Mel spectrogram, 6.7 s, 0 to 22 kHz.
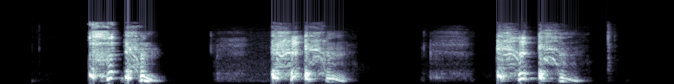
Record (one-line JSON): {"three_cough_length": "6.7 s", "three_cough_amplitude": 30421, "three_cough_signal_mean_std_ratio": 0.4, "survey_phase": "beta (2021-08-13 to 2022-03-07)", "age": "45-64", "gender": "Male", "wearing_mask": "No", "symptom_none": true, "smoker_status": "Ex-smoker", "respiratory_condition_asthma": false, "respiratory_condition_other": false, "recruitment_source": "REACT", "submission_delay": "2 days", "covid_test_result": "Negative", "covid_test_method": "RT-qPCR", "influenza_a_test_result": "Negative", "influenza_b_test_result": "Negative"}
